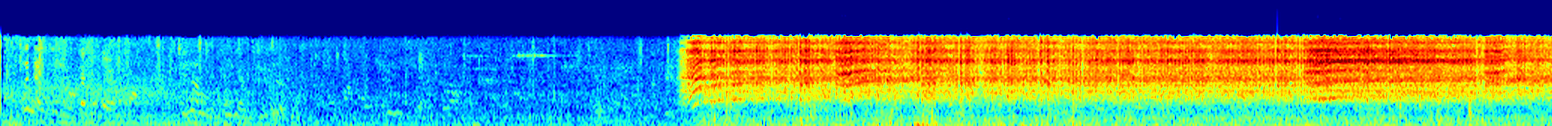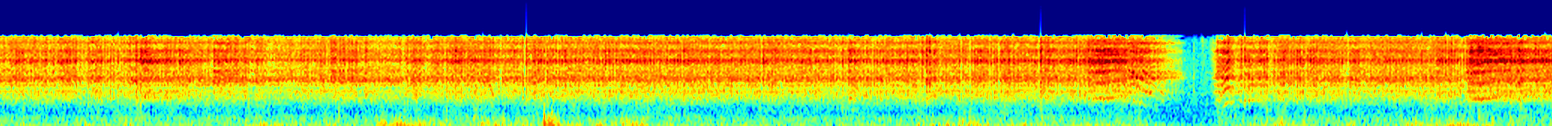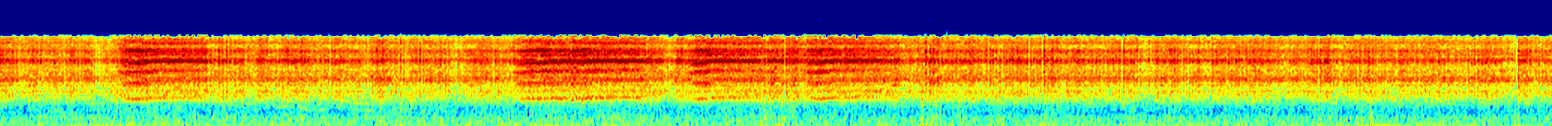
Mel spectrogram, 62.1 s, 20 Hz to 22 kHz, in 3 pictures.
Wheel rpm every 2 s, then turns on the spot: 0, 0, 0, 0, 30, 220, 230, 230, 230, 230, 230, 230, 230, 230, 230, 230, 230, 230, 90, 230, 230, 230, 230, 230, 220, 230, 230, 230, 230, 230, 230.
none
